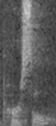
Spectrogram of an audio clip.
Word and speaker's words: Purcell: line baroque period finally the man's name Percel or if it's easier for you to remember Purcell it's how it's spelled so that's what we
